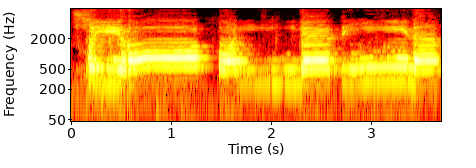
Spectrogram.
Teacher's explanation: پہلے لام ساکن ادا کریں, پھر لام حرکت کے ساتھ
